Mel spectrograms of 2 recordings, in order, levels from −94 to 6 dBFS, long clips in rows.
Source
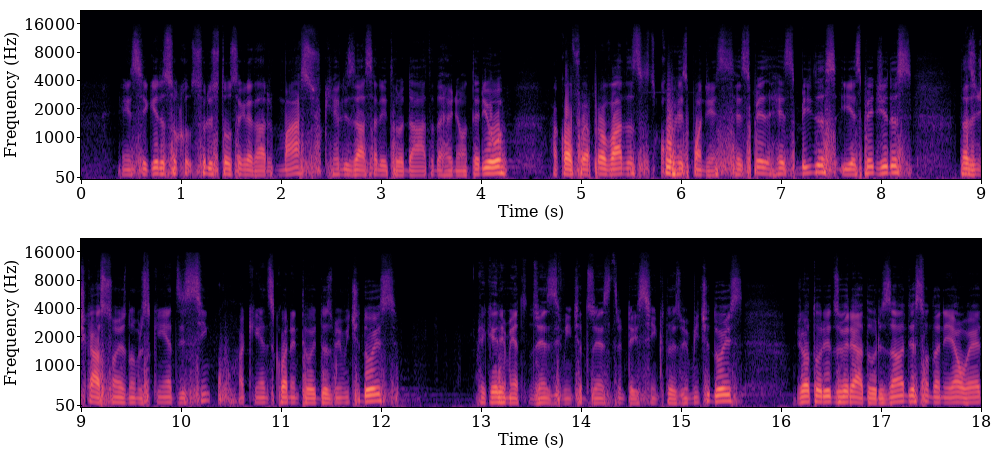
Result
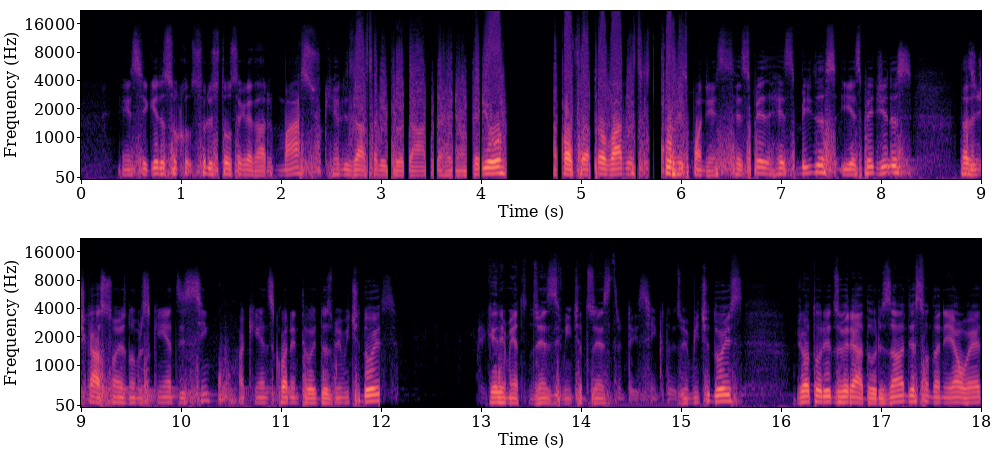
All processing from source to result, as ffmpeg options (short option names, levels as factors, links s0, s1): -filter_complex "[0:a]asettb=1/sr,asplit=3[s0][s1][s2];[s0]atrim=end=2.674[s3];[s1]atrim=start=2.67:end=6.06,asetpts=PTS-STARTPTS,afade=t=in:d=0.004:c=qsin,afade=t=out:st=3.386:d=0.004:c=qsin,acrusher=bits=5:mix=0:aa=0.5,adynamicequalizer=threshold=0.01:dfrequency=1800:dqfactor=0.7:tfrequency=1800:tqfactor=0.7:attack=5:release=100:ratio=0.375:range=1.5:mode=cutabove:tftype=highshelf[s4];[s2]atrim=start=6.056[s5];[s3][s4]acrossfade=d=0.004:c1=hsin:c2=qsin[s6];[s6][s5]acrossfade=d=0.004:c1=qsin:c2=hsin,asettb=1/sr,asplit=3[s7][s8][s9];[s7]atrim=end=7.934[s10];[s8]atrim=start=7.93:end=11.36,asetpts=PTS-STARTPTS,afade=t=in:d=0.004:c=qsin,afade=t=out:st=3.426:d=0.004:c=qsin,lowpass=f=7400:w=0.5412,lowpass=f=7400:w=1.3066,bandreject=f=50:t=h:w=6,bandreject=f=100:t=h:w=6,bandreject=f=150:t=h:w=6,bandreject=f=200:t=h:w=6,bandreject=f=250:t=h:w=6,bandreject=f=300:t=h:w=6,bandreject=f=350:t=h:w=6,bandreject=f=400:t=h:w=6,bandreject=f=450:t=h:w=6[s11];[s9]atrim=start=11.356[s12];[s10][s11]acrossfade=d=0.004:c1=hsin:c2=qsin[s13];[s13][s12]acrossfade=d=0.004:c1=qsin:c2=hsin,asettb=1/sr,asplit=3[s14][s15][s16];[s14]atrim=end=11.984[s17];[s15]atrim=start=11.98:end=13.05,asetpts=PTS-STARTPTS,afade=t=in:d=0.004:c=qsin,afade=t=out:st=1.066:d=0.004:c=qsin,bandpass=f=2000:t=q:w=1.3,acompressor=threshold=0.00178:ratio=4:attack=3.2:release=140:knee=1:detection=peak[s18];[s16]atrim=start=13.046[s19];[s17][s18]acrossfade=d=0.004:c1=hsin:c2=qsin[s20];[s20][s19]acrossfade=d=0.004:c1=qsin:c2=hsin,asettb=1/sr,asplit=3[s21][s22][s23];[s21]atrim=end=14.344[s24];[s22]atrim=start=14.34:end=14.97,asetpts=PTS-STARTPTS,afade=t=in:d=0.004:c=qsin,afade=t=out:st=0.626:d=0.004:c=qsin,highpass=200,lowpass=4200,acompressor=threshold=0.00631:ratio=6:attack=3.2:release=140:knee=1:detection=peak,aeval=exprs='val(0)+0.000794*(sin(2*PI*60*n/s)+sin(2*PI*2*60*n/s)/2+sin(2*PI*3*60*n/s)/3+sin(2*PI*4*60*n/s)/4+sin(2*PI*5*60*n/s)/5)':c=same[s25];[s23]atrim=start=14.966[s26];[s24][s25]acrossfade=d=0.004:c1=hsin:c2=qsin[s27];[s27][s26]acrossfade=d=0.004:c1=qsin:c2=hsin"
